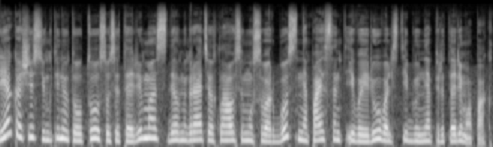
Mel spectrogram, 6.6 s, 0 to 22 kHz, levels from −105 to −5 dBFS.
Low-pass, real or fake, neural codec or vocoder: 19.8 kHz; real; none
